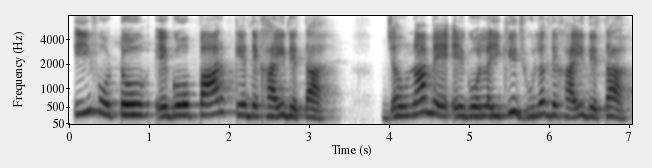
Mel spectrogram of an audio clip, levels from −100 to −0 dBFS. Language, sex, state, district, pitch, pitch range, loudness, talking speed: Bhojpuri, female, Bihar, Gopalganj, 265 Hz, 245-290 Hz, -15 LUFS, 120 wpm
